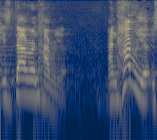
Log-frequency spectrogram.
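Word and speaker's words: Harriott: I'm on now my name right is Darren heavier and heavier is spelled H a double r io TT it's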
